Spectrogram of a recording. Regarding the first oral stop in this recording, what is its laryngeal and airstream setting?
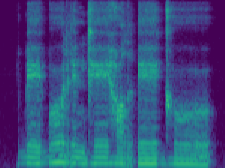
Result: implosive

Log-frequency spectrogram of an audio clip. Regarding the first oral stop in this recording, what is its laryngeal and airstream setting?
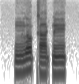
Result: plain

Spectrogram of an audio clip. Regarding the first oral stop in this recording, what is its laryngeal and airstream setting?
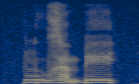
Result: implosive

